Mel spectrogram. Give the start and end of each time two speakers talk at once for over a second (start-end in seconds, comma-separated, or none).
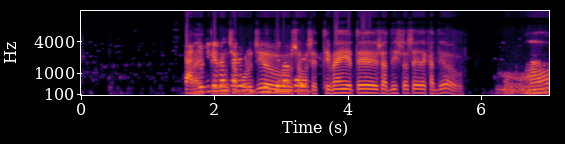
1.9-3.4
